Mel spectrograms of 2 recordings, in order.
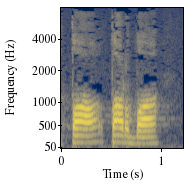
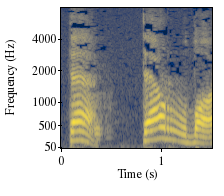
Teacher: لا تقول طا ترضى، تا ترضى، رقق التاء وفخم الراء · Shown in: second take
